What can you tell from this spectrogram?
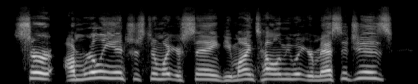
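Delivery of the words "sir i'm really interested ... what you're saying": plain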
